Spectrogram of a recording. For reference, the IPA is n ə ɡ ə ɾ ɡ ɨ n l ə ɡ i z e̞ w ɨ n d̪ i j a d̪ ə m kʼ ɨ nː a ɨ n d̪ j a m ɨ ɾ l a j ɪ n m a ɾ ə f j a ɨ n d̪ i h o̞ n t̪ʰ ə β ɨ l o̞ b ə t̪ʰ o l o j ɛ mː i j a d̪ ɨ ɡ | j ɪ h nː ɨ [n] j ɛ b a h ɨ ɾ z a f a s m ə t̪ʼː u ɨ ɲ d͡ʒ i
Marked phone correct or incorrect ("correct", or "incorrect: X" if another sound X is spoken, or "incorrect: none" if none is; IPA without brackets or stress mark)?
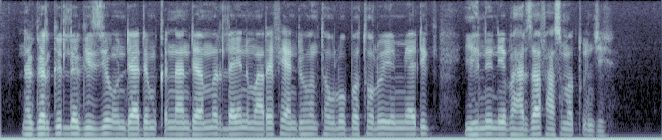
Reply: correct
